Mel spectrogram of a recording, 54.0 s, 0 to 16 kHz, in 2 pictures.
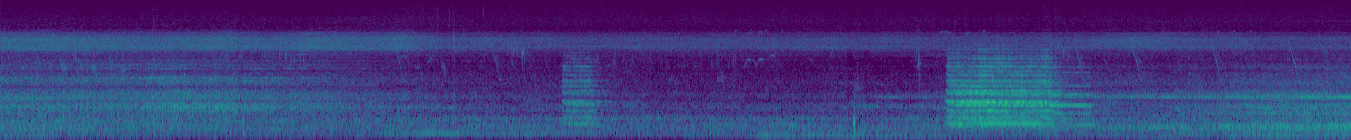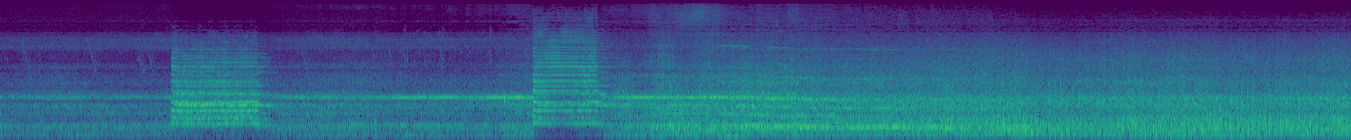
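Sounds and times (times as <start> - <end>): diesel locomotive engine rumble: 0.0 - 9.5, 15.2 - 54.0
train horn blast: 11.2 - 12.2, 18.9 - 22.0, 30.4 - 32.7, 37.6 - 45.4.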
